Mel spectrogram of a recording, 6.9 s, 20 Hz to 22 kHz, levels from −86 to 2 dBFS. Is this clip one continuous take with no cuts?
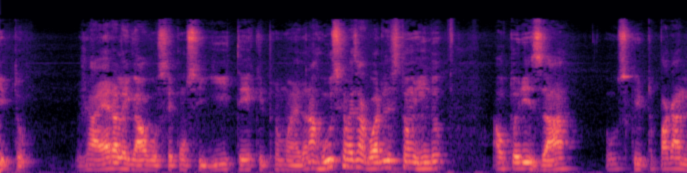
yes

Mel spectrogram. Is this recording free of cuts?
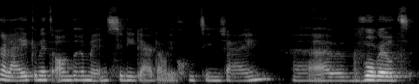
no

